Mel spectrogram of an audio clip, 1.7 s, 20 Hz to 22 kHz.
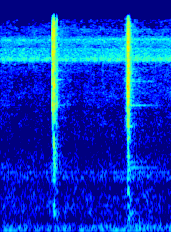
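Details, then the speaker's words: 1992 Silverado with a swapped 5.3 V8, factory TBI harness being rewired. At key-on during the first start attempt, with fuel lines not yet connected, three crisp relay clicks about half a second apart: relays pulling in normally. "relays come on. And everything should be hot."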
